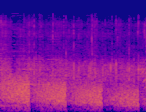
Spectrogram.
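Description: Concert audience clapping along in unison, about two claps a second, after the song has ended.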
